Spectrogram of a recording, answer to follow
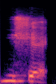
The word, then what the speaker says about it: guichet: Yes, guichet. Am I pronouncing it correctly?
